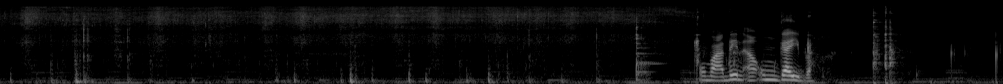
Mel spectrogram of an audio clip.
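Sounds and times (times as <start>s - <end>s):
food sizzling in a pot: 0.0s - 7.9s
utensil knocking against pot: 6.0s - 6.7s.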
